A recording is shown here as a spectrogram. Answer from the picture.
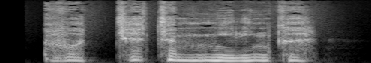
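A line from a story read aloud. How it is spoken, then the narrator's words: Mother whispering. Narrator (Russian): прошептала мать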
